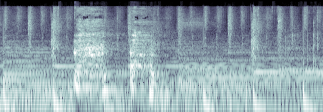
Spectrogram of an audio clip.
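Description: Two short, forced coughs over background music, demonstrating cough etiquette; a plain dry cough.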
